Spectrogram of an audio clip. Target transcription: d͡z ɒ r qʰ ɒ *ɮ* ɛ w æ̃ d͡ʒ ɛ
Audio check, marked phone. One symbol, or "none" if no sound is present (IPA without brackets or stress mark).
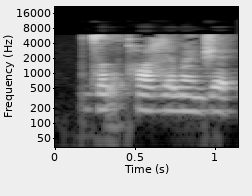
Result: ɮ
